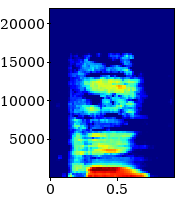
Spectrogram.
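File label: "peng", Mandarin Chinese, first tone; pinyin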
